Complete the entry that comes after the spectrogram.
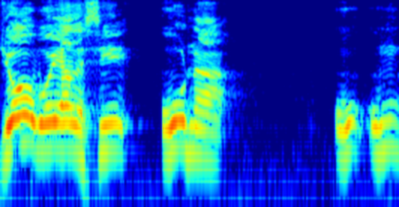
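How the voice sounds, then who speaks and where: The background is quiet. A man speaks in a dark, mellow tone with lively intonation. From Dominican Republic, La Vega; Dominican Republic. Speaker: history TV show host. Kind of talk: TV interview. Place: studio. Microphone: lapel.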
